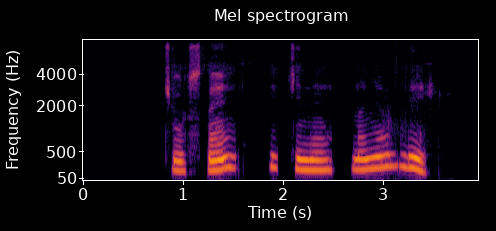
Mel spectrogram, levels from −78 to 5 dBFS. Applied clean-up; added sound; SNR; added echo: neural separator model SepFormer DNS4.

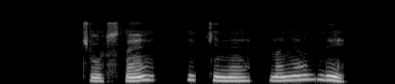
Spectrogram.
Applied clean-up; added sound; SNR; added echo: none; none; none; none.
